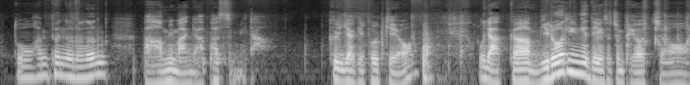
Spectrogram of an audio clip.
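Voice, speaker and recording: A man hosting a live lesson for married couples, talking gently and earnestly and often asking his audience questions. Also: fairly low pitch, slight background noise. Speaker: host leading a couples' reading session. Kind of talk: live online lecture to couples.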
